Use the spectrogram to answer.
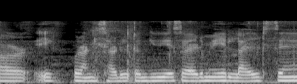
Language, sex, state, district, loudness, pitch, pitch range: Hindi, female, Punjab, Pathankot, -14 LUFS, 165 Hz, 160-170 Hz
